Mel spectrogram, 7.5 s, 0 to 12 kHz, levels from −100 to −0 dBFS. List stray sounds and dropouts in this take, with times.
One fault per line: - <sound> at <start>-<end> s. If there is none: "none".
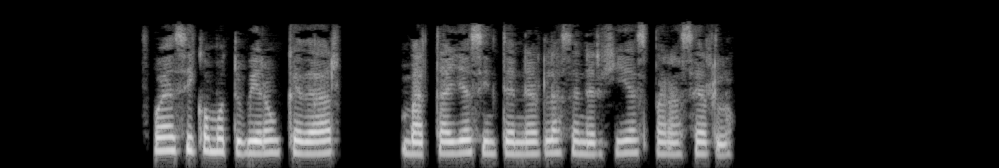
none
